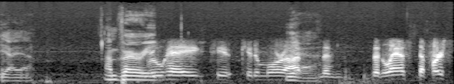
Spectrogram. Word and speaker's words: Ryuhei Kitamura: Ryuhei Kitamura.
